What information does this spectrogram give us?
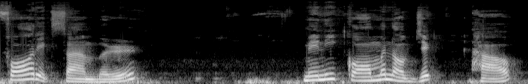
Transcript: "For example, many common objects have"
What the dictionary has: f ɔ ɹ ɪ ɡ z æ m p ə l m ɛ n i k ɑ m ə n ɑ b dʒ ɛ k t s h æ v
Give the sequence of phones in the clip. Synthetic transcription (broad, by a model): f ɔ ɹ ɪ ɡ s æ m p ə l m ɛ n i k ɑ m ə n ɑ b dʒ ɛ k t h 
